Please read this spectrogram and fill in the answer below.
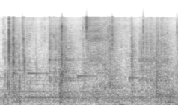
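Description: Irregular series of light clicks and clatter from kitchen items being handled on a table, over soft background music.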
